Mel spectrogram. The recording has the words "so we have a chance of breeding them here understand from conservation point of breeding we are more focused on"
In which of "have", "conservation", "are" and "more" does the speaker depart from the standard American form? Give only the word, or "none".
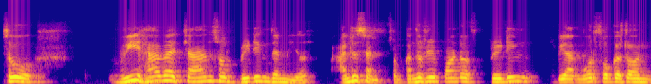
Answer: conservation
